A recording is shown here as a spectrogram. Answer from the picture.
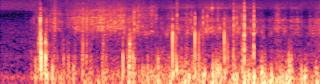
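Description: Wind rumbling on an action camera's microphone, starting about half a second in, with irregular sharp clicks and knocks over it as a spinning reel is cranked on a hooked fish.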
